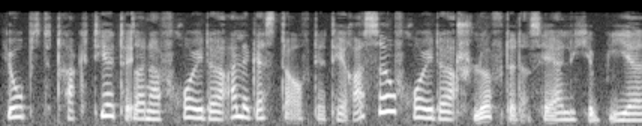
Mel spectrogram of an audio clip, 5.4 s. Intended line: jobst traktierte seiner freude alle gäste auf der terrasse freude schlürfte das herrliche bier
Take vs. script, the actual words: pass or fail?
pass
